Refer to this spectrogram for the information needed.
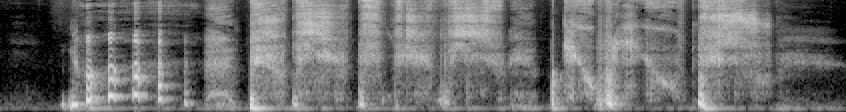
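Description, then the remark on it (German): A voice imitates a drum kit, with quick percussive mouth sounds and hissing cymbal-like bursts in a steady beat, fairly loud, no words spoken. “Also so hören sich, hört sich ein Schlagzeug an.”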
